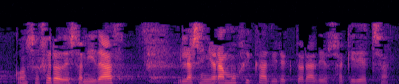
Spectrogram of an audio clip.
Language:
Spanish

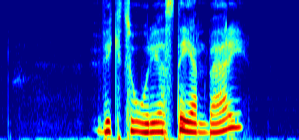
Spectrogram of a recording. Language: Swedish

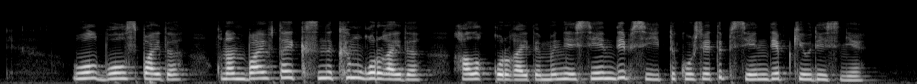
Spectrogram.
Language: Kazakh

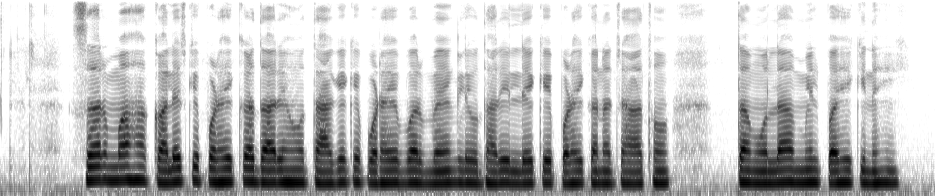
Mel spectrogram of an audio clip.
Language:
Chhattisgarhi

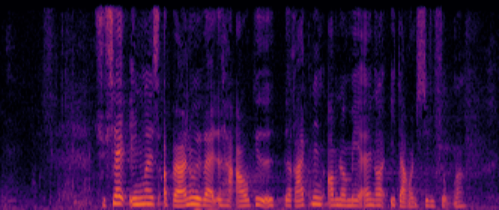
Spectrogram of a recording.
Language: Danish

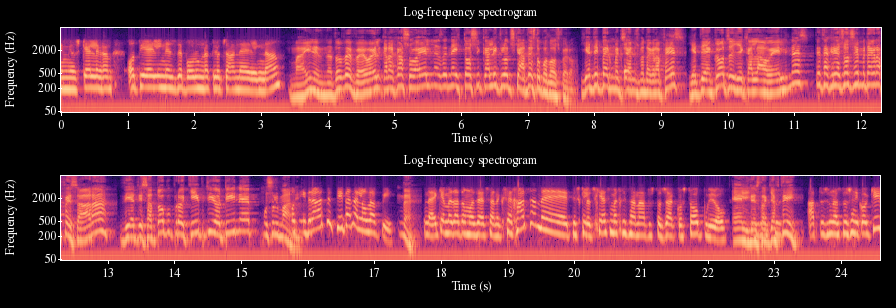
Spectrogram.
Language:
Greek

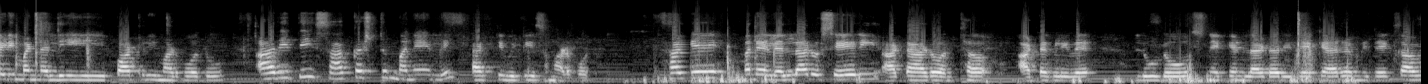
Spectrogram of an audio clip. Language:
Kannada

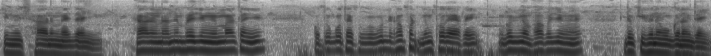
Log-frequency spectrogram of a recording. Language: Bodo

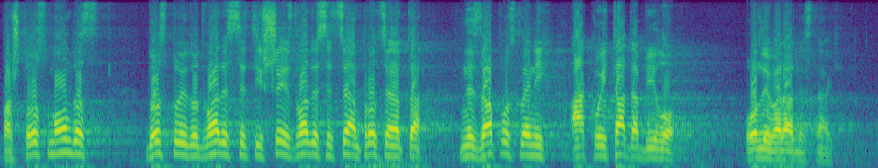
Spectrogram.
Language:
Serbian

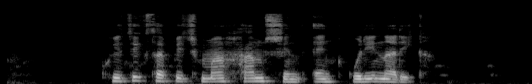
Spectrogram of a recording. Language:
Western Highland Purepecha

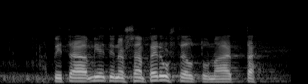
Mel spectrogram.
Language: Finnish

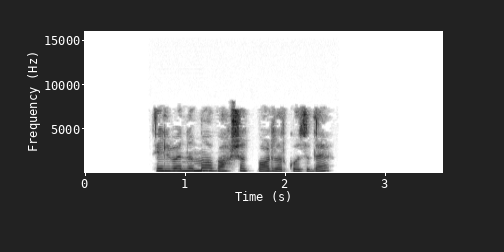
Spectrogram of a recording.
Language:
Uzbek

